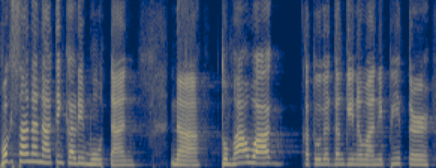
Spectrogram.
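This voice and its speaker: High, bright woman preaching. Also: normal speed. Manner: engaging, asks the audience questions. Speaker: youth preacher. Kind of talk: sermon.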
